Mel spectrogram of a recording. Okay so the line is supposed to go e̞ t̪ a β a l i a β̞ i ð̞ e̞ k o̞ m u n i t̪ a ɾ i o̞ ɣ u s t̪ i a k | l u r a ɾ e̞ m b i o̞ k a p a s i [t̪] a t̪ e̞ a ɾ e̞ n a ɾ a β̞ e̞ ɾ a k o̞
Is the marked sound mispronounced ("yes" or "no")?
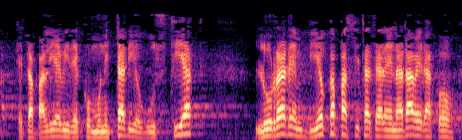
no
